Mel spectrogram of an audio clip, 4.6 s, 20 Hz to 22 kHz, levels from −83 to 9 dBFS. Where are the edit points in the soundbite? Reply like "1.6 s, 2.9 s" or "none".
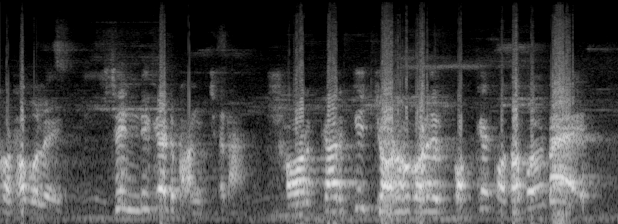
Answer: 2.0 s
